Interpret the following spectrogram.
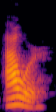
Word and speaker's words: hour: It sounds like we're saying hour. So, because this word hour sounds like a vowel, because the H is silent, we have to say an hour.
